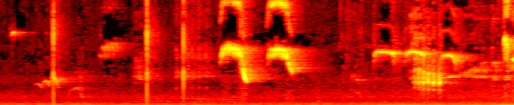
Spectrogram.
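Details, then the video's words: Sunda robin, local name sulingan gunung, in steady song: scattered sharp ticks, two loud high whistles bending downward, then a thin fluttering high phrase closing the passage. "Tledekan/ burung sulingan Gunung"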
